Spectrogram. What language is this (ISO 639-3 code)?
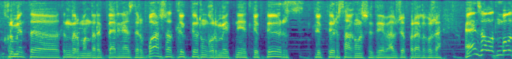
kaz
